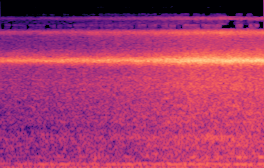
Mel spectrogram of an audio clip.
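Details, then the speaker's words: Silverado pickup first running after three nights of no-start, old gas drained and fresh gas added: steady piercing high squeal over the idle, growing louder; good oil pressure, serpentine belt problem suspected. High-pitched squeal while running. "Excuse the terrible squealing, but I'm kind of scared to turn it off. I think we've got a serpentine belt problem, but it's idling."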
